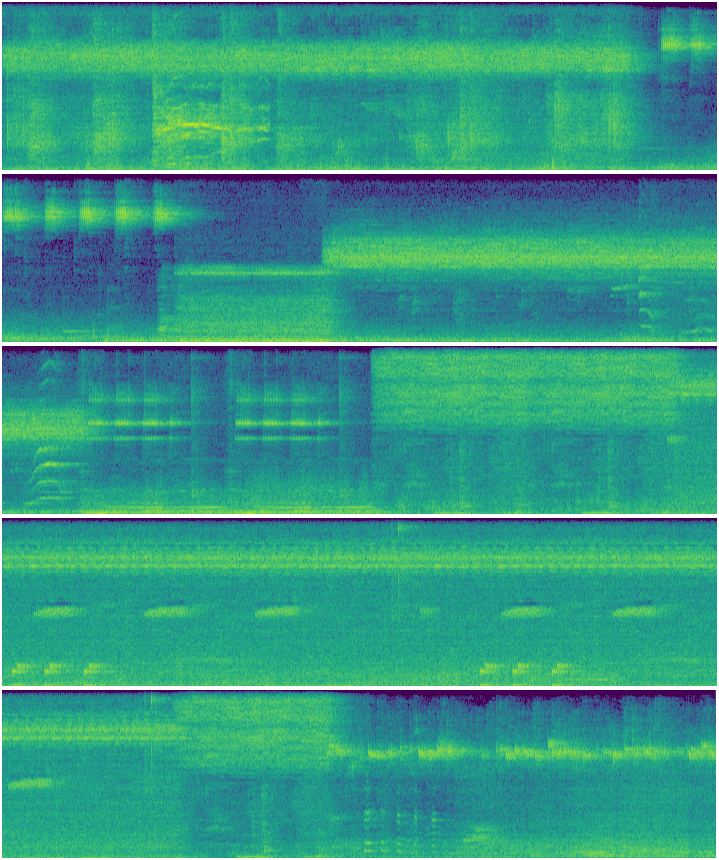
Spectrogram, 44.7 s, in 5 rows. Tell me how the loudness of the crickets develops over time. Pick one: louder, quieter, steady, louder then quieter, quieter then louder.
steady.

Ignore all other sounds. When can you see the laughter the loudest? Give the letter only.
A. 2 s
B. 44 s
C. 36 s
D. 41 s
A.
